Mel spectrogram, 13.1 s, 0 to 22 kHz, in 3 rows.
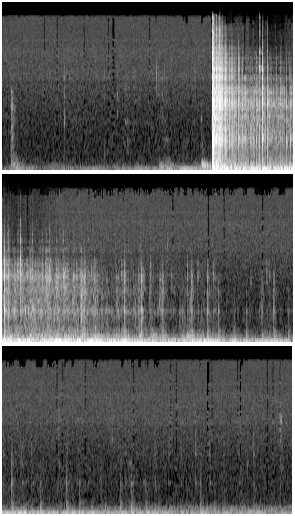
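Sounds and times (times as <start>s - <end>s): rattling and low rumbling: 2.5s - 13.0s
loud crash: 3.0s - 9.5s.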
